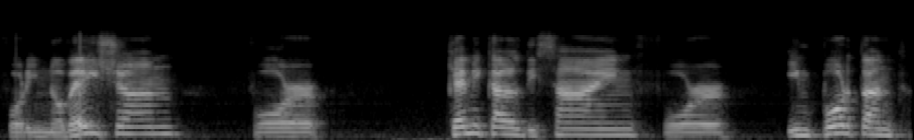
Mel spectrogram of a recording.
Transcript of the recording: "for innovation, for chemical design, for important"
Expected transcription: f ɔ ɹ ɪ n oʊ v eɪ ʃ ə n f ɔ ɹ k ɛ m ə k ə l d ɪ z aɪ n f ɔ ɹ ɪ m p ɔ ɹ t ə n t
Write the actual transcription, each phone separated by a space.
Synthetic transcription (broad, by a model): f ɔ ɹ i n oʊ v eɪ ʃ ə n f ɔ ɹ k ɛ m ə k ə l d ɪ s aɪ n f ɔ ɹ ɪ m p ɔ ɹ t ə n t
